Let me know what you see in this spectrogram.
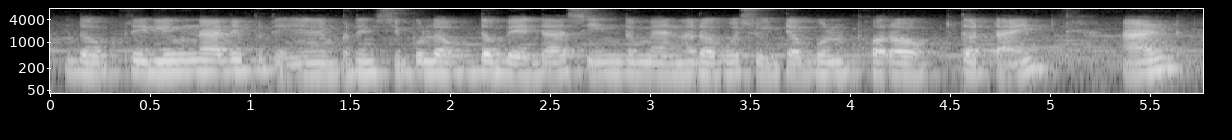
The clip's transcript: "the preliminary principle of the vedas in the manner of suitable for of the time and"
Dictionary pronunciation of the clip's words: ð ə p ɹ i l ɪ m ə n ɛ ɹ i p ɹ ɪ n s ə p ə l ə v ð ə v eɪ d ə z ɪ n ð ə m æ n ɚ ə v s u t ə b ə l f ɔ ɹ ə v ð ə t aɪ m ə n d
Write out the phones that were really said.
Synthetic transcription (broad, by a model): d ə p ɹ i l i m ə n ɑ ɹ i p ɹ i n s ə p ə l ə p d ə b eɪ d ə s ɪ n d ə m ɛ n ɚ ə b s u t ə b ə l p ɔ ɹ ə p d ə t aɪ m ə n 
